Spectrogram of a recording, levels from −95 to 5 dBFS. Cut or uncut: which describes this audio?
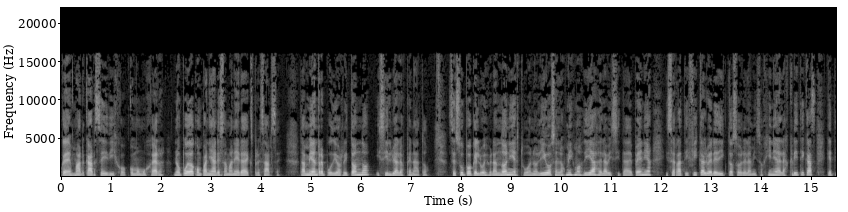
uncut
